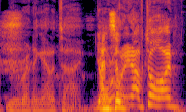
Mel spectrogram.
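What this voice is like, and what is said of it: Put-on accent, voice-acting style. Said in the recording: “That's a great accent. That's a great accent ... you should really give up the day job and go into voice acting”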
